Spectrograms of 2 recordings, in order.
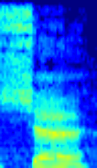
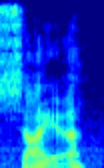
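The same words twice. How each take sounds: First: It sounds unlike the Shire in The Hobbit. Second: It sounds like the Shire in The Hobbit. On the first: The speaker calls it right. "we pronounce it as Shire" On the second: The speaker calls it wrong. "we don't pronounce it as Shire, like The Hobbit"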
